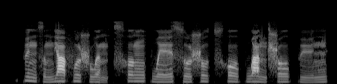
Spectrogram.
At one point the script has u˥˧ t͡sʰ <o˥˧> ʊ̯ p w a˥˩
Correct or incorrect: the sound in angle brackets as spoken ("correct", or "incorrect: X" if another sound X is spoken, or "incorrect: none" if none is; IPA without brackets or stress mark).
correct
